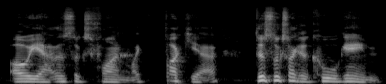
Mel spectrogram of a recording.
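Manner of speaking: ordinary talk, nothing marked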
